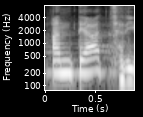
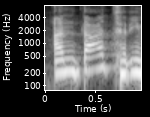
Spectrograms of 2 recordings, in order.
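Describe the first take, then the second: First: अंत्याक्षरी with a y glide, "ant-yaak-shari"; correct pronunciation. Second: अंताक्षरी with no y, "an-taak-shari"; higher अंताक्षरी, plain t before the long aa; wrong pronunciation. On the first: Teacher correcting students, "tyaa" clearly heard in अंत्याक्षरी. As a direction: sound the y after t in अंत्याक्षरी. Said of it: "अंत्याक्षरी होता है". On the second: Teacher showing the mistake, y-less "antaakshari" for अंताक्षरी. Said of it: "अंताक्षरी नहीं होता". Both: Shown as a demonstration.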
